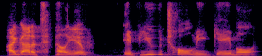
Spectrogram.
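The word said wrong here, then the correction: Daboll: how does he pronounce his name, the Giants coach? – Dable. – Yeah, Dable. Yeah, I was putting G in it.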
